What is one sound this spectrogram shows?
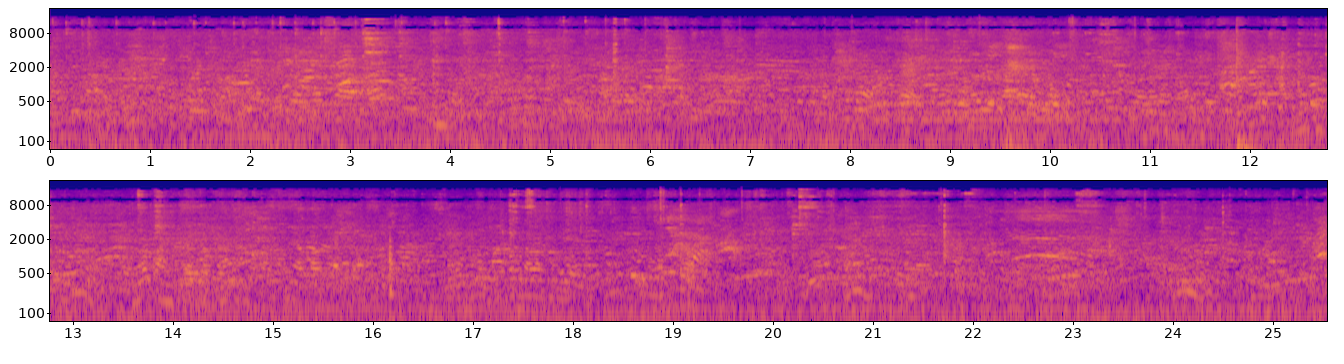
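A fork and knife scrape and clink against a plate.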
